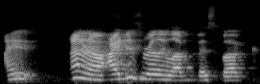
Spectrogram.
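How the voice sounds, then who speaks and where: A woman's voice: a little high, lo-fi sound. A young woman hosting a casual livestream book discussion, chatty and full of "like" fillers. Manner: chatty, many "like" fillers, quick asides. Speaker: booktube host.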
